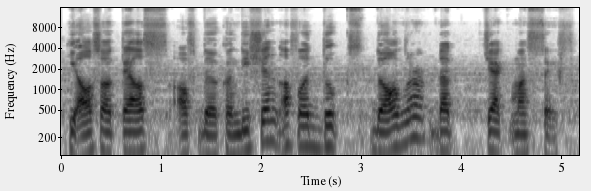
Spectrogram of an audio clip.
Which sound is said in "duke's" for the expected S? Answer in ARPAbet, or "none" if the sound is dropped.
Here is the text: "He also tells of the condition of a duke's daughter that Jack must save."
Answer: S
